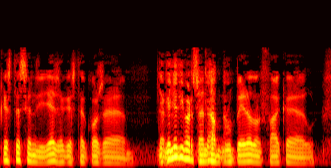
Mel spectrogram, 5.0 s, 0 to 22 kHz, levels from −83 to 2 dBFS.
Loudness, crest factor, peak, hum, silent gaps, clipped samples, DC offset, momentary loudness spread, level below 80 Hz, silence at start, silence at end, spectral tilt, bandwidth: -23 LUFS; 20 dB; -4 dBFS; none; none; under 0.1%; under 0.1%; 12 LU; -64 dBFS; 0.05 s; 0 s; -5.5 dB/octave; 7.6 kHz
